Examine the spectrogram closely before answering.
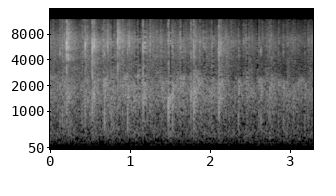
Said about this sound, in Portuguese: De igual modo, também uma salva de palmas.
